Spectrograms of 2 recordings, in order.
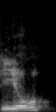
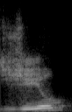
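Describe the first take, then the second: First: The name begins with a breathy H sound. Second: The name begins with a hard G sound. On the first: Others on the broadcast said it this way. The speaker calls it wrong. "They kept saying heel" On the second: The speaker believes this is the real pronunciation. The speaker calls it right. "I swear to God it's Gilles"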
